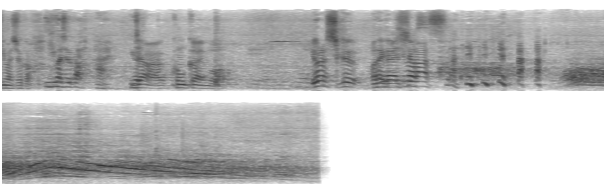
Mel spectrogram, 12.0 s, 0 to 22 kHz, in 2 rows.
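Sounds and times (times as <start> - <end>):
electric motor whine: 5.6 - 9.2.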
